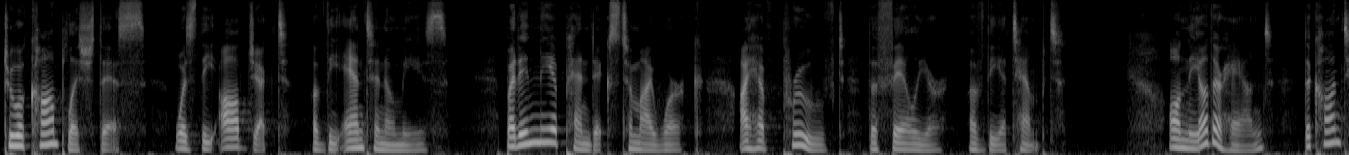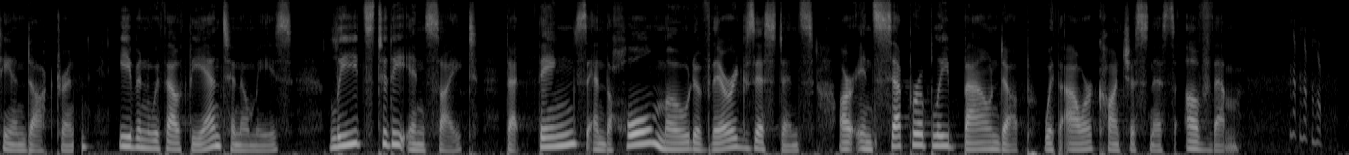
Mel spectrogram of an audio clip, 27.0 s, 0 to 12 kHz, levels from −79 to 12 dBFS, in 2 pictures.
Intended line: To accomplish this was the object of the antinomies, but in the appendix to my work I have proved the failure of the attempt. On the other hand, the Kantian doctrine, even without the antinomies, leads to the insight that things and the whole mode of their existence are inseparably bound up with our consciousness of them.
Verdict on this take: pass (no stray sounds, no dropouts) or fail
fail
